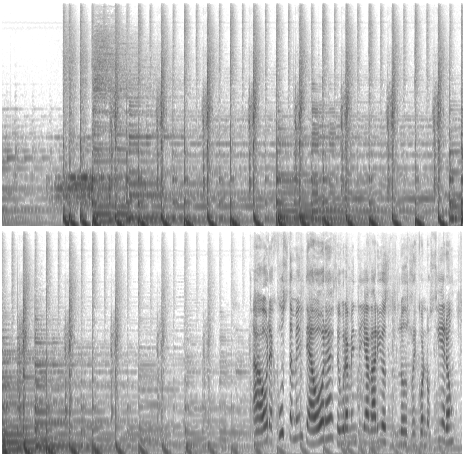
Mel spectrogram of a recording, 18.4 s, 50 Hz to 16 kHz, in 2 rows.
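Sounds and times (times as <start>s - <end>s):
sustained band chords: 0.4s - 4.0s
driving rhythmic beat: 1.2s - 16.6s
speech: 14.6s - 18.4s.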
